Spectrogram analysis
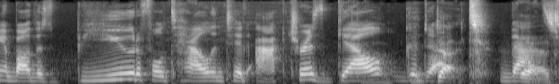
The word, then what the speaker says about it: Gal Gadot: So we're still talking about this beautiful, talented actress, Gal Gadot. That's it's not an easy name to pronounce, is it? I know, it took me a few practice to get her name right. Gal Gadot.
